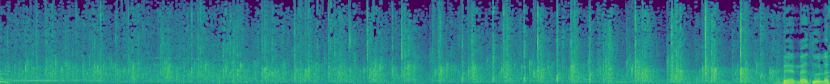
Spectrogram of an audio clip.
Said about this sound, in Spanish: Hoy vamos a tener una Yeshivat Haverim que va a ser una bomba. Solo por eso quiero aplausos de todos.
